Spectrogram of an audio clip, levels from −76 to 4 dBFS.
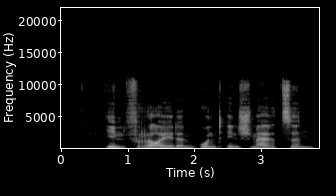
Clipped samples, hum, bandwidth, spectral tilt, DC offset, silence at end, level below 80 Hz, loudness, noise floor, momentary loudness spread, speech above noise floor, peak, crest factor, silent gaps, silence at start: under 0.1%; none; 11.5 kHz; -2.5 dB/octave; under 0.1%; 0.1 s; -74 dBFS; -33 LUFS; -73 dBFS; 9 LU; 38 dB; -14 dBFS; 20 dB; none; 0.65 s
